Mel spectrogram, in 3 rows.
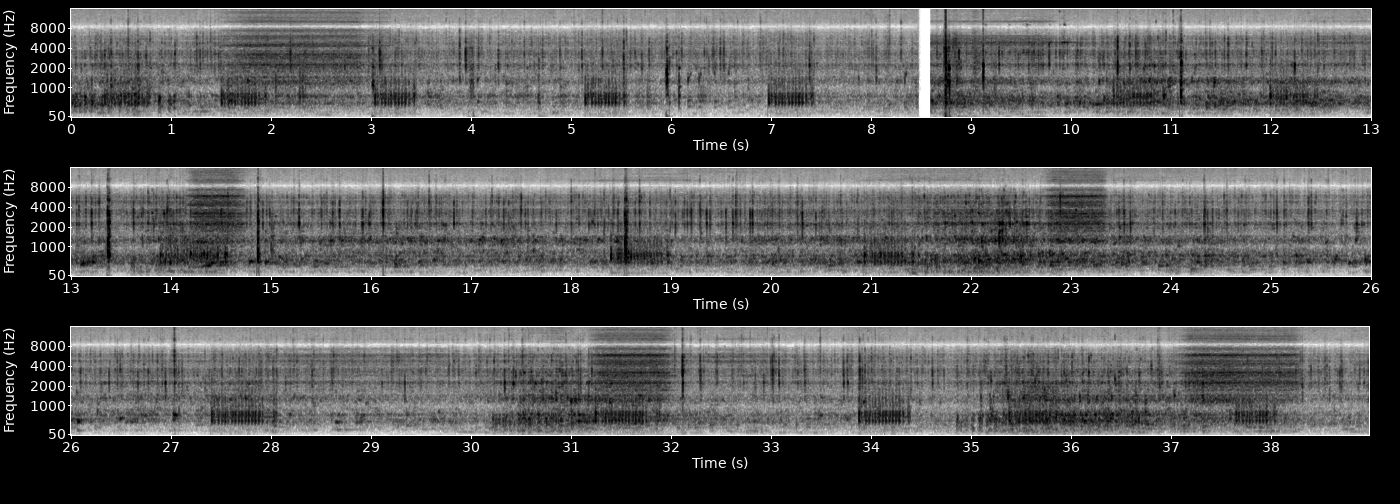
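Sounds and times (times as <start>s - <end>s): underwater crackling clicks: 0.2s - 38.9s
underwater bubbling rushes: 10.0s - 28.3s, 29.8s - 32.5s, 33.9s - 38.9s.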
